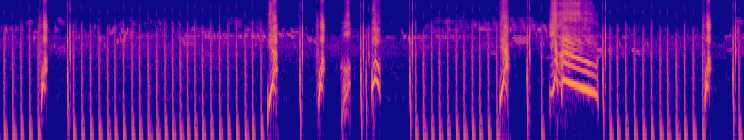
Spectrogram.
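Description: A cartoon character lets out short high-pitched yelps as it jumps.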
